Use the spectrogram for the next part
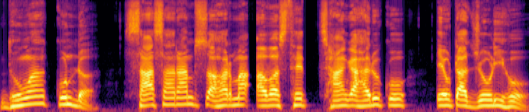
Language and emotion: Nepali, neutral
